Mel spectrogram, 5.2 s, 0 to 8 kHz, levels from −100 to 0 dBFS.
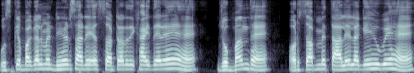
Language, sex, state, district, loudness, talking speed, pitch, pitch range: Hindi, male, Jharkhand, Garhwa, -14 LUFS, 230 wpm, 175 Hz, 155-185 Hz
